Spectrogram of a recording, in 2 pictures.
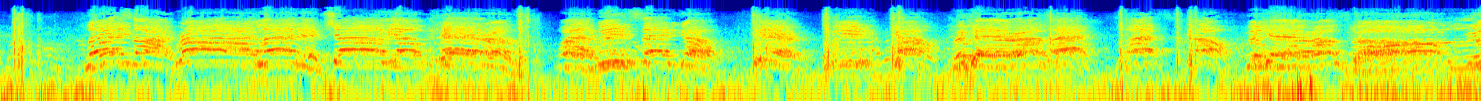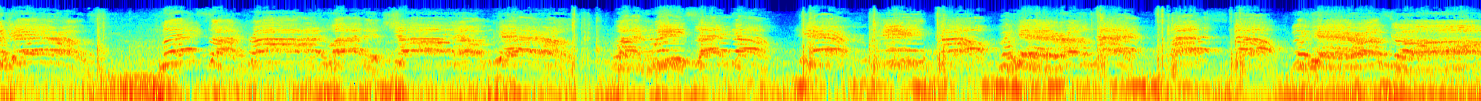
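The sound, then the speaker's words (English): A cheerleading squad chants its competition cheer, "Lakeside Pride," loud in unison, sharp rhythmic shouted phrases with brief pauses, over a steady low crowd rumble throughout. “This is going to be our competition cheer.”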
